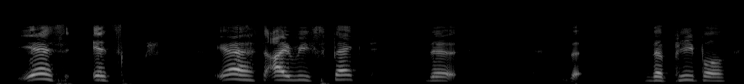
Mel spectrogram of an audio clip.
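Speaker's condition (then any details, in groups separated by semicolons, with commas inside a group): Cerebral palsy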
